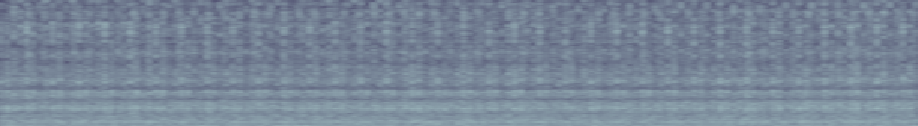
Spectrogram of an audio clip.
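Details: Mitsubishi Lancer Evolution X: sharp ticking about three times a second, steady over idle at cold start-up and idle; abnormal engine noise, source not identified.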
